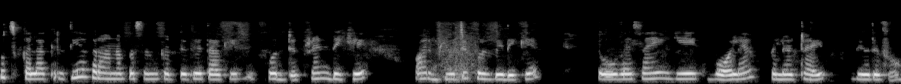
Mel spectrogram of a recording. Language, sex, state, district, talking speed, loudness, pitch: Hindi, female, Chhattisgarh, Korba, 165 wpm, -15 LUFS, 260 Hz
